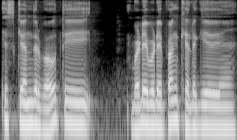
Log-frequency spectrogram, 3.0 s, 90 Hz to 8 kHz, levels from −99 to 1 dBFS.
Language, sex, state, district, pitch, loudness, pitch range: Hindi, male, Rajasthan, Bikaner, 145 Hz, -15 LUFS, 135-155 Hz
